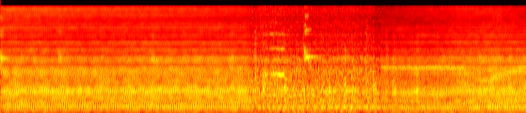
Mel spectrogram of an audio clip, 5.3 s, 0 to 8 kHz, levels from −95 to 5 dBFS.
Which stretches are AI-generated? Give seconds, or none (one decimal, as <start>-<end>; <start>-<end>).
0.0-2.5; 3.8-5.3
